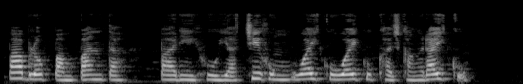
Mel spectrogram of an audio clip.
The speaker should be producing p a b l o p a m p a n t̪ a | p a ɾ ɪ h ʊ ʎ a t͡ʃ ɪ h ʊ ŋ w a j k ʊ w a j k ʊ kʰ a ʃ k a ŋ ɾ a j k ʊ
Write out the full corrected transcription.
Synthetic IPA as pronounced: p a b l o p a m p a n t̪ a | p a ɾ ɪ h ʊ j a t͡ʃ ɪ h ʊ ŋ w a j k ʊ w a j k ʊ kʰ a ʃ k a ŋ ɾ a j k ʊ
